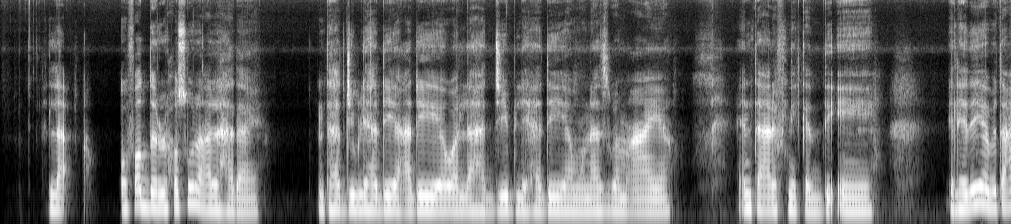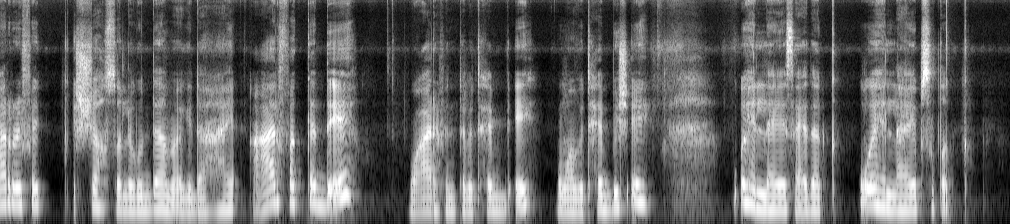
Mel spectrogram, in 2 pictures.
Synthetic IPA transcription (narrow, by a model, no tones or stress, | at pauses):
laʔ | wɑfɑd̪ˤːɨlɪlħʊsˤuːlʕalalɦad̪aːja | ʔɪnt̪ahat̪̚d͡ʒiːbliːhad̪ɪjːaʕad̪ɪjːawalːaɦat̪̚d͡ʒiːbliːɦad̪ɪjːamʊnaːs̬abamaʕaːja | ʔɪ̰nt̪aʕaʕɾˤɑfnikad̪ːɪʔeː | ʔɪlhad̪ɪjːabɪt̪ʕɑrːɪfak̚ɪʃːɑxsˤɪlːiɡʊd̪ːaːma̰kɪd̪aɦaʕa̰ːɾˤfakːad̪ːɪʔeː | wɪʕaːɾˤɑfʔɪnt̪abɪt̪ħɪbːʔeː | wɪmabɪt̪ħɪbːʃʔeː | wʔɪhɪlːihajsaːʕɪ̰d̪ak | wʔɪhlːihajɪbsˤɨt̪ˤɑ̰k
